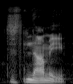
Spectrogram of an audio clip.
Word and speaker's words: tsunami: in Japanese it's pronounced tsunami so you do pronounce the T so if you hear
